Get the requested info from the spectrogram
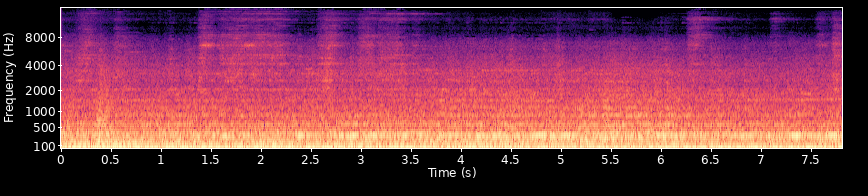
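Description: Freight train rolling at speed, heard from on board: a loud, steady rumble of wheels on rail with a faint steady whine running above it.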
